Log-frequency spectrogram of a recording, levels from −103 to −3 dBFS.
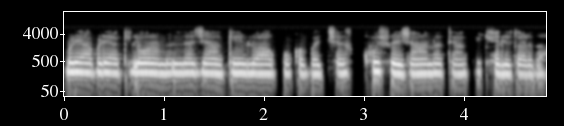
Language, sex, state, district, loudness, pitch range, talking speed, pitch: Garhwali, female, Uttarakhand, Uttarkashi, -17 LUFS, 205-220 Hz, 185 wpm, 210 Hz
